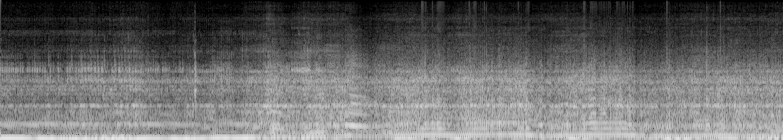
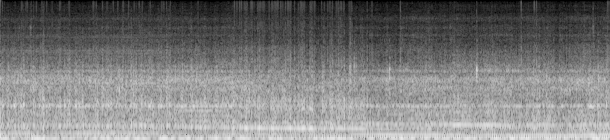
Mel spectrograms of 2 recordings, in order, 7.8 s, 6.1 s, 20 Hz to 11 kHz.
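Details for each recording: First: Peugeot 103 moped two-stroke running, no kill switch: loud steady low drone with a coarse shaking buzz under it that never clears, like a big vibration; source unknown. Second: 103 moped two-stroke after leak fix, plug found very rich: steady buzzing idle holding even pitch, no stumbling or surging; runs cleanly.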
